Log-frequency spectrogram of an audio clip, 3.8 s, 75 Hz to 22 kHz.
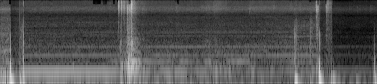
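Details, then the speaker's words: Traxxas XMAXX with a 1/10-scale steering servo fitted via adapter, driving on the ground: short motor whirs with a steady low hum between sharp clicks as steering swings; the servo turns the big truck well. "Oh, that's turning like a charm right there. Which the XMAXX itself isn't a very sharp steering RC car, but this servo seems to be doing the job."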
